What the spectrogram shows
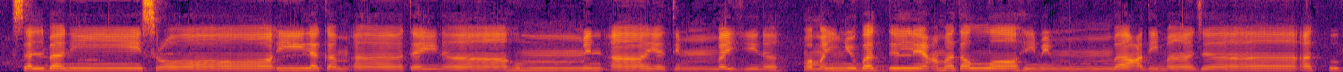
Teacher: ما جاءتہ یہاں پر الف اور مد ہے، تو یہاں پر بھی 5 سے 6 الف مقدار کھینچ کے پڑھیں گے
